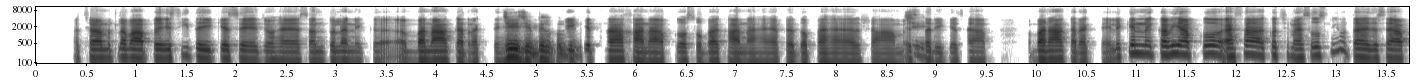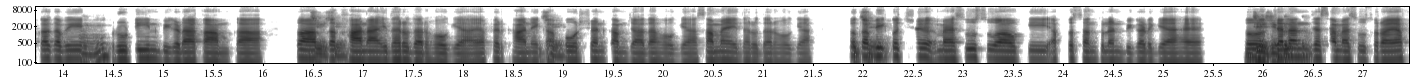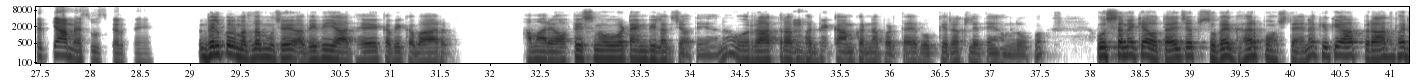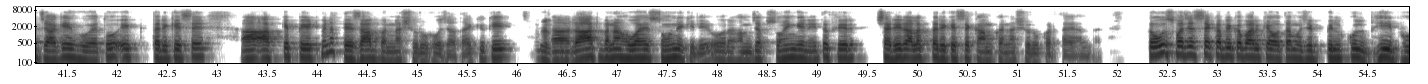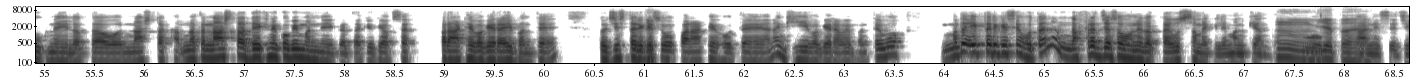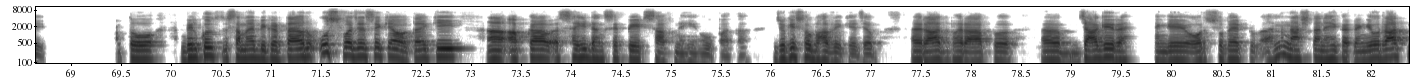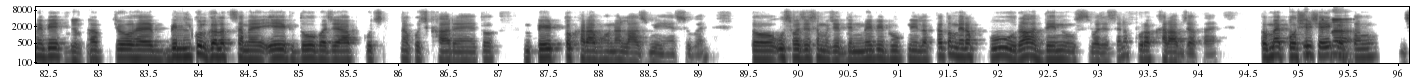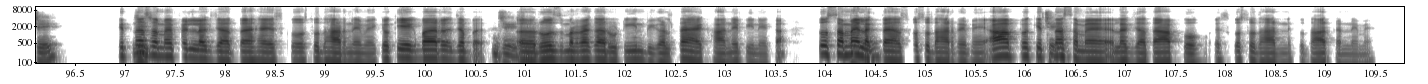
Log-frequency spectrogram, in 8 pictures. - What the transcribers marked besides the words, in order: in English: "रूटीन"; in English: "पोर्शन"; in English: "ऑफ़िस"; in English: "ओवर टाइम"; tapping; in English: "रूटीन"
- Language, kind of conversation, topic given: Hindi, podcast, खाने में संतुलन बनाए रखने का आपका तरीका क्या है?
